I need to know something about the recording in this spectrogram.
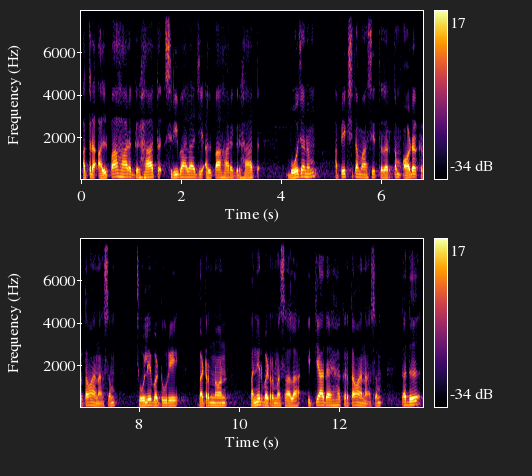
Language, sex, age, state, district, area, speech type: Sanskrit, male, 18-30, Andhra Pradesh, Chittoor, urban, spontaneous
